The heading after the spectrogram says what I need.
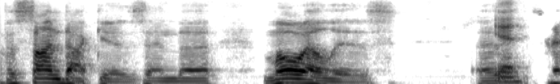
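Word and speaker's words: mohel: And so you'll know what it is, and you'll know what the sandak is, and the moel is. Yeah. Sometimes pronounced moel in Ashkenazic Yiddish.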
